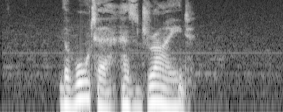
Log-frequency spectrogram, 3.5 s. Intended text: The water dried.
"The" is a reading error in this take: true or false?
false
